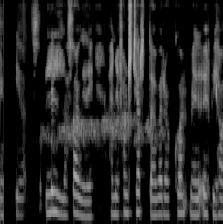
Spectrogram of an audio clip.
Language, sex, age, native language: Icelandic, male, 11, Icelandic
